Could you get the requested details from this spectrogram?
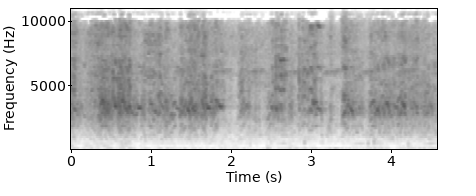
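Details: Playful flock of parakeets in trees producing a thick chorus of piercing squeals, easing briefly near the middle before building again.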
